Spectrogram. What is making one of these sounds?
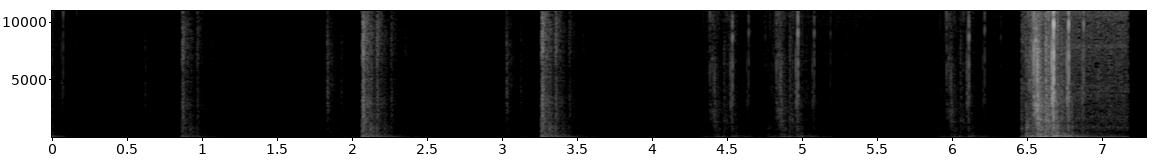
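Footsteps thud at an even pace on a hard floor.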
